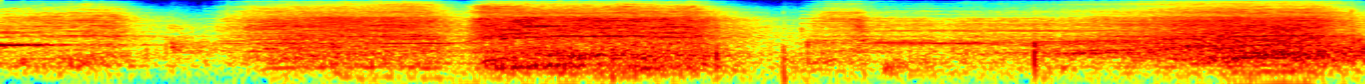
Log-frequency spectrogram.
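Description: Electric drive motors and gearing of a KingKang RC amphibious big-foot truck whirring, with its large tyres rolling on a hard tile floor, in three main surges as it is driven around.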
